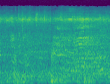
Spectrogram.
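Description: A kick lands on a fighter with a dull thud.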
